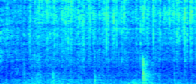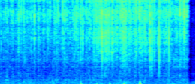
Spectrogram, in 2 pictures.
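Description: Naan dropped into a hot pan of avocado oil over medium heat sizzles steadily and close up, the hiss growing a little louder near the end before cutting off.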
